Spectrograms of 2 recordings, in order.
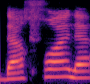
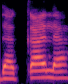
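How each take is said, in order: First: The middle consonant is a heavy, thick kh. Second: The middle consonant is a plain k sound. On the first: The speaker calls it right. "खो को मोटा ही पढ़ना है" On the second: The speaker calls it wrong. "खो की जगह खाल, काफ ले ले रहा हूँ"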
